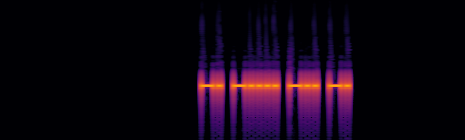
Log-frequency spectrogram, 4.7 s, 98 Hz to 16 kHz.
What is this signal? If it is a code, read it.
Morse code, heard as a keyed tone, about 29 wpm, 700 Hz. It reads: N6DN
